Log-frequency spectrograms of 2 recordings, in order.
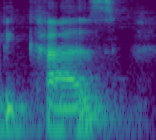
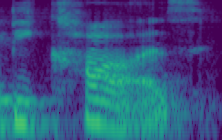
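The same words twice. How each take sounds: First: It is said in a quick, reduced everyday way. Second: It is said carefully, each part pronounced fully. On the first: This is how people normally say it. "we usually say because" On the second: This way helps with spelling the word. "to spell it correctly, we need, need to say because"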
